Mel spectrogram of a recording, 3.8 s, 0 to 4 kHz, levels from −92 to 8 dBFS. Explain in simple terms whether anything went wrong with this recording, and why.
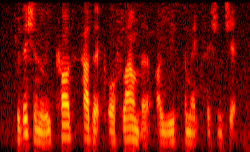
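Two things went wrong, both caused by the noise suppressor.

First, noise suppressor artifacts run through the whole clip. The suppressor pushes the room noise down hard between words. The noise then creeps back under the voice.

Second, there are three patches of speech cut by the noise suppressor: 0.84 to 1.39 s, 1.73 to 1.85 s, and 2.62 to 3.74 s. Here the suppressor mistook parts of the voice for noise and turned them down. Quiet sounds and word endings come out faint or swallowed. The last stretch is the worst, with about half a second of speech dulled.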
